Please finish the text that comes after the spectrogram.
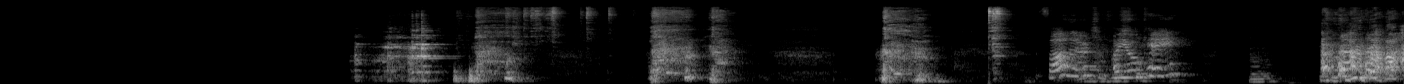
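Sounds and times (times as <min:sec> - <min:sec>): man coughing: 0:04.6 - 0:05.3, 0:06.5 - 0:07.4, 0:08.8 - 0:09.5.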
